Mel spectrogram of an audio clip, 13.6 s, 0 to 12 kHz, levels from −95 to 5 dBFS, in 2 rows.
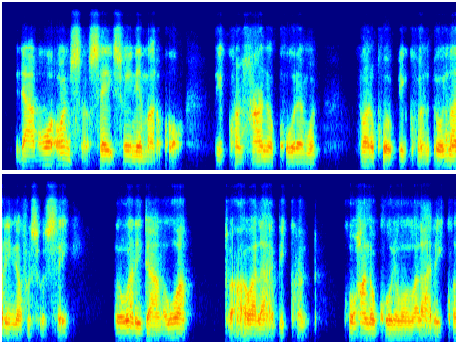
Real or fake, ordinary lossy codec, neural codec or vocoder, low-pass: fake; Opus, 16 kbps; codec, 16 kHz, 1.1 kbps, Voila-Tokenizer; 7.2 kHz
